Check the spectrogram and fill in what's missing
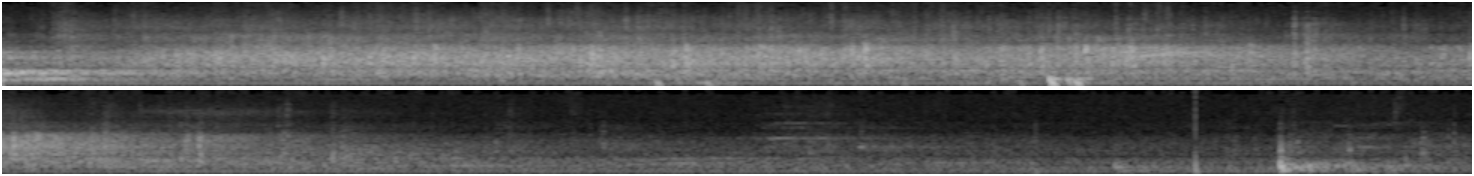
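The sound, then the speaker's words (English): A crowd applauds warmly, a dense patter of many hands clapping at once that holds steady, then gradually thins and fades out toward the end. “So, a big round of applause”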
